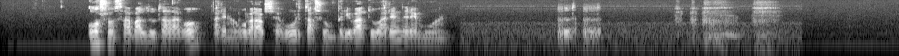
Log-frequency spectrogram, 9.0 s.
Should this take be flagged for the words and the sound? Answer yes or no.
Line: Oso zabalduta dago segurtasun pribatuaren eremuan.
yes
